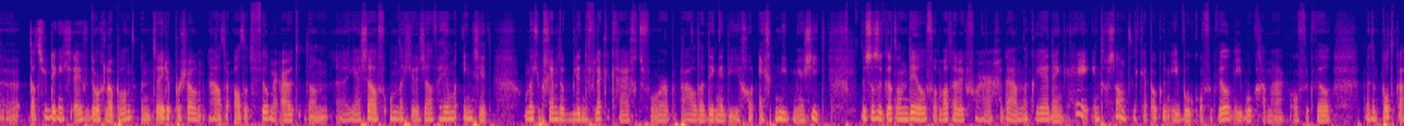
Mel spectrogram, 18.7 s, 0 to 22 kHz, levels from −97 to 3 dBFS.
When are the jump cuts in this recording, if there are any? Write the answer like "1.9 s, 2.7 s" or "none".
none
